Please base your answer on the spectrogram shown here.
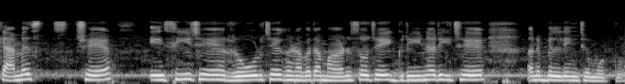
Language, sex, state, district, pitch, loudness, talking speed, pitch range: Gujarati, female, Maharashtra, Mumbai Suburban, 215 Hz, -11 LUFS, 145 wpm, 195-225 Hz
